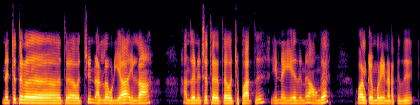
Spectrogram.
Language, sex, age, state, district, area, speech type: Tamil, female, 45-60, Tamil Nadu, Madurai, urban, spontaneous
